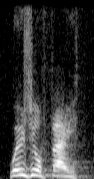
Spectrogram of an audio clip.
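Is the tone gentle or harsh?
harsh. It is said in a harsh, rebuking tone.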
